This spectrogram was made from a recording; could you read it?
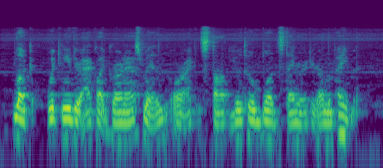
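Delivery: calm, level, coolly menacing delivery. Retelling what he told an angry driver: retelling own calm threat. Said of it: "and calmly said".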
